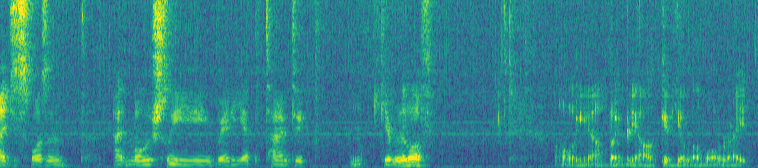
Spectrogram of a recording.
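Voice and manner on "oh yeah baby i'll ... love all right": unsettling, creepy, seductive come-on voice. Joking about a past relationship, showing off a creepy voice. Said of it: "That's my creepy voice".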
